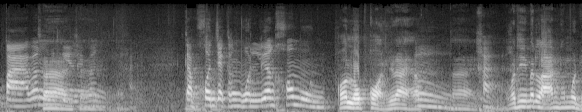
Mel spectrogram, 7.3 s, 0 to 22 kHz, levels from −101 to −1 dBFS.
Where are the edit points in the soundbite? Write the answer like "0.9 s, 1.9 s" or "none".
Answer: 4.2 s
